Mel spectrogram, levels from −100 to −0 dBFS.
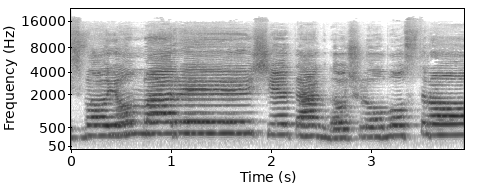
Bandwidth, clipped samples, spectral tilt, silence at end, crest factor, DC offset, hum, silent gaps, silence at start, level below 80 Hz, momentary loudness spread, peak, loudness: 17.5 kHz; under 0.1%; -1 dB/octave; 0 s; 16 dB; under 0.1%; none; none; 0 s; -86 dBFS; 8 LU; -8 dBFS; -24 LUFS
